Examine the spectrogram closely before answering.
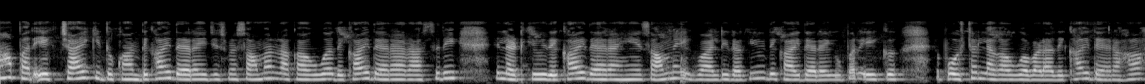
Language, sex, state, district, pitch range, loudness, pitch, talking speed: Hindi, female, Chhattisgarh, Balrampur, 225-260 Hz, -17 LUFS, 235 Hz, 215 wpm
